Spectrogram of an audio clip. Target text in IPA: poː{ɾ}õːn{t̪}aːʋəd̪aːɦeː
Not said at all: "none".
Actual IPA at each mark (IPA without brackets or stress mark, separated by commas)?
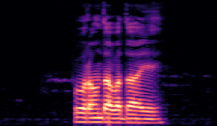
ɾ, d̪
